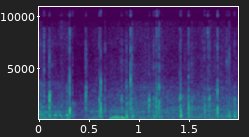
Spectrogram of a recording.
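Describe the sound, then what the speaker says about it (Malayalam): Audience at a NEXUS 2025 event claps for a speaker, a short burst of scattered, uneven hand claps from a modest crowd, close and fairly loud, with faint murmuring underneath. "ഒരു ശക്തമായ കയ്യടി അദ്ദേഹത്തിന് കൊടുക്കുക"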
